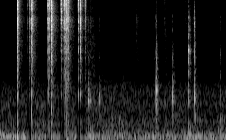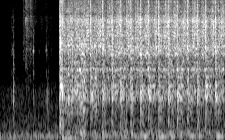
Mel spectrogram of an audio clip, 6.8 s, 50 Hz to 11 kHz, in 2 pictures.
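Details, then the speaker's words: Rusty 1997 Pontiac Grand Prix GTP coupe, starter jumped directly: a few clicks, then strong even compression pulses of three to four per second while cranking. It does not fire; the ignition relay is to be checked next. "i jumped the starter and this thing has some great sounding compression so here we go"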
